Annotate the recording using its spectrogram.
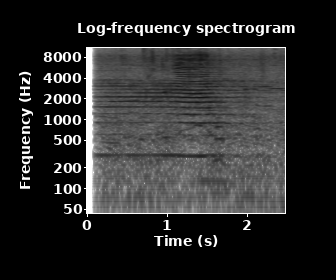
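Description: Electric locomotive horn of an Indian Railways WAP-4 sounding one long, steady blast as the train approaches, stopping shortly before the end, over the low rumble of the train.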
